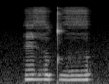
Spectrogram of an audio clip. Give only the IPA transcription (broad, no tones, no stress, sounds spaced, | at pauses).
ẽ ɦ ə tʷ ə̤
